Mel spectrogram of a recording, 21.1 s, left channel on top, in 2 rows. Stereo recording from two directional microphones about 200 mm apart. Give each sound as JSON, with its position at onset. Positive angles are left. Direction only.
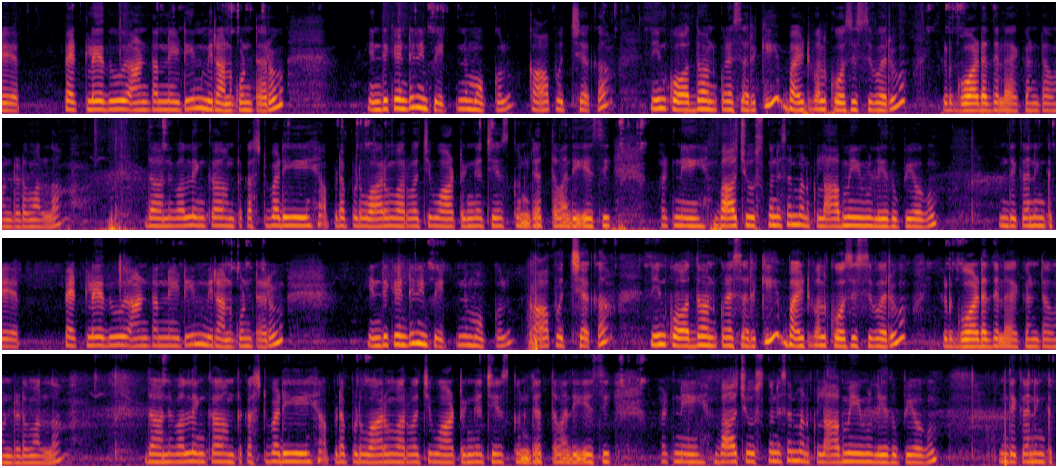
{"t": 0.6, "sound": "a woman's voice", "side_deg": 30}
{"t": 9.4, "sound": "a woman's voice", "side_deg": 0}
